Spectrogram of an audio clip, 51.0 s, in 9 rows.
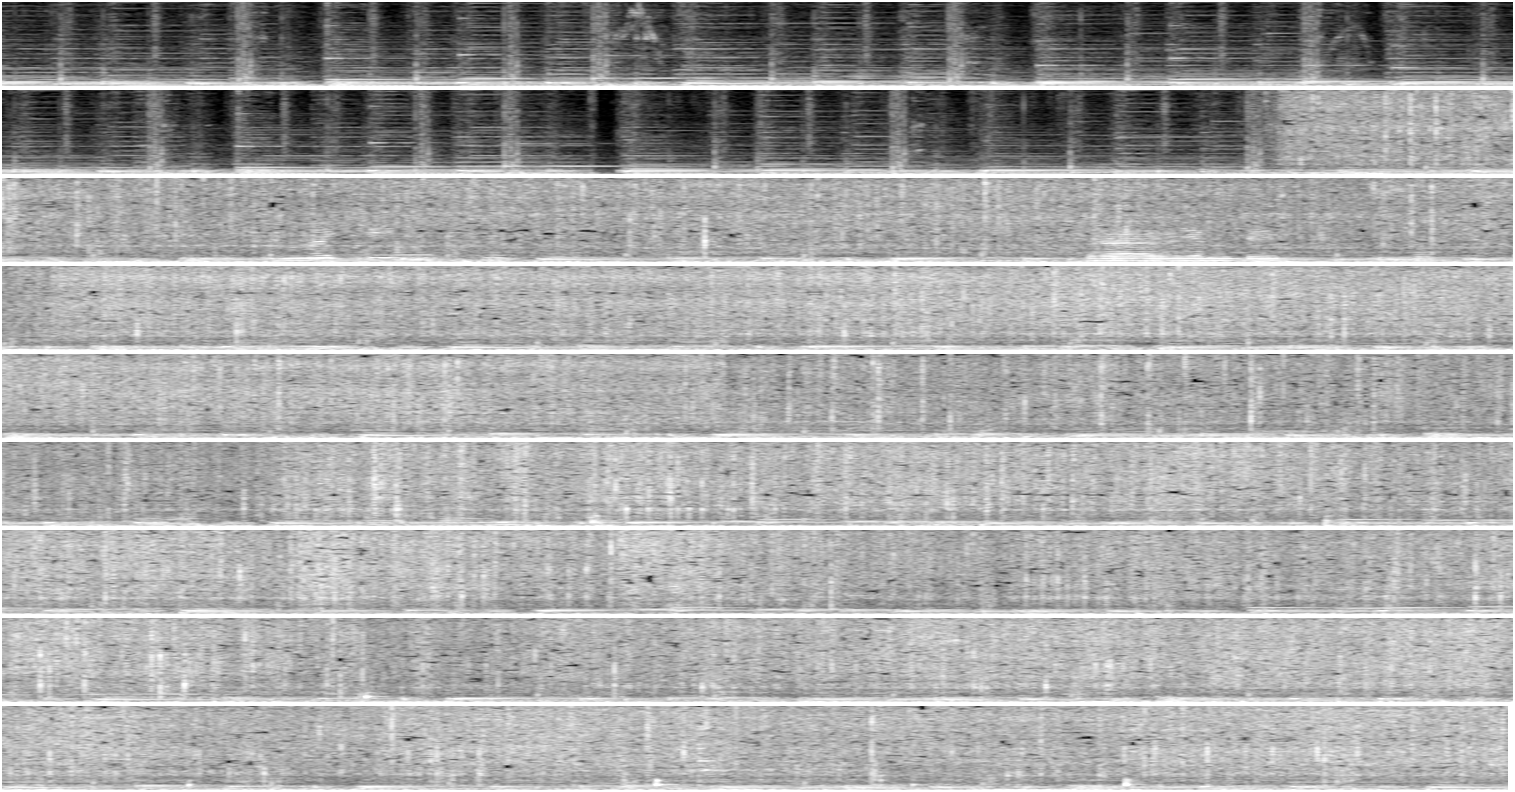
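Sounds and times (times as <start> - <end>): bones sizzling in a hot pot: 10.4 - 50.9.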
